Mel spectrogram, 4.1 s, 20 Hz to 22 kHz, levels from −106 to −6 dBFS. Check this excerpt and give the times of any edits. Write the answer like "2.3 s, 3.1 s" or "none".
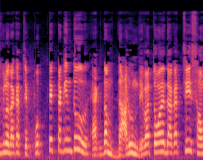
3.0 s

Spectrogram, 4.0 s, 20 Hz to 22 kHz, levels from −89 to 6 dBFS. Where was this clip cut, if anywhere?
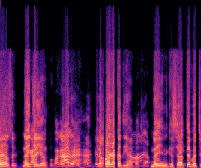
1.9 s

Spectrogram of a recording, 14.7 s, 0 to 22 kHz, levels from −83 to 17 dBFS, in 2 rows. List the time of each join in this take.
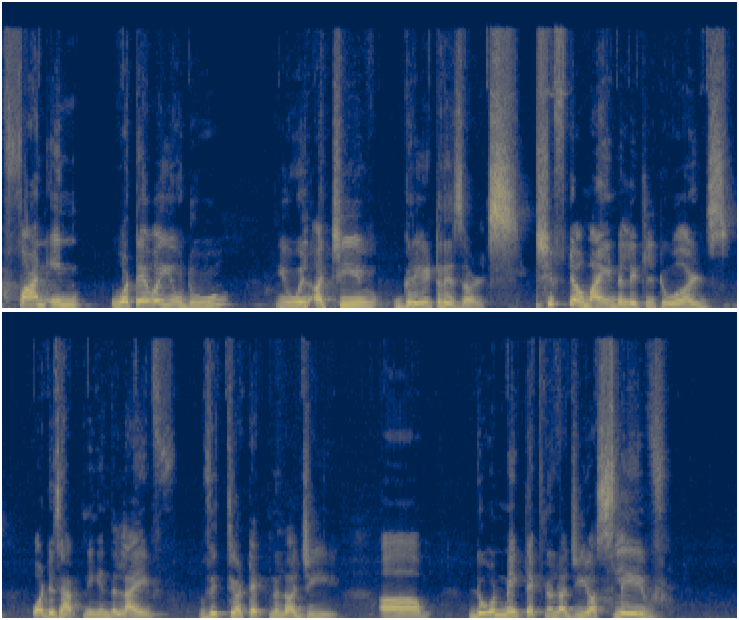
5.4 s

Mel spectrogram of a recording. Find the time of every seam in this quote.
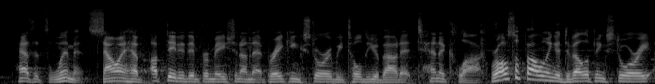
1.0 s, 4.8 s

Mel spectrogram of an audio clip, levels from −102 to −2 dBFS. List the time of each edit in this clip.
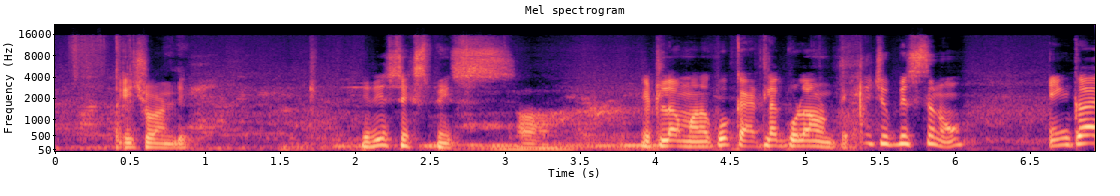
5.4 s

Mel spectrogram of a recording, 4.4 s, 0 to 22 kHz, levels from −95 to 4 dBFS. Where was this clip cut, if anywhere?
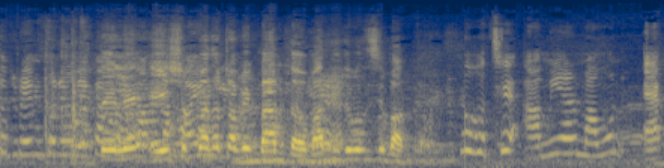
3.1 s

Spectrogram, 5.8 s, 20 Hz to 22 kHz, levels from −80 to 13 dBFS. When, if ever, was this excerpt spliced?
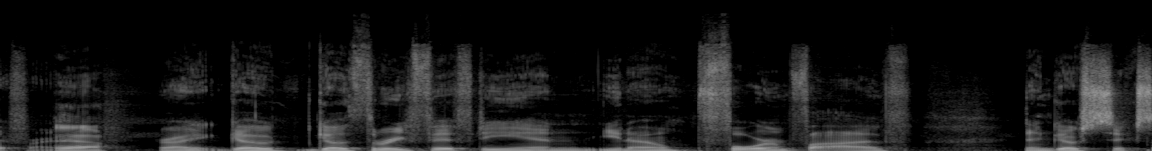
none

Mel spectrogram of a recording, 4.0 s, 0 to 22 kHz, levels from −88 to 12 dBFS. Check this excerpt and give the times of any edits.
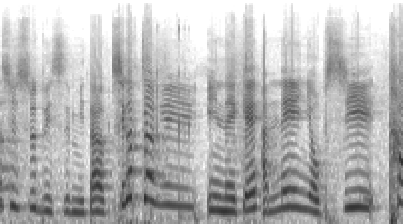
1.1 s, 2.6 s

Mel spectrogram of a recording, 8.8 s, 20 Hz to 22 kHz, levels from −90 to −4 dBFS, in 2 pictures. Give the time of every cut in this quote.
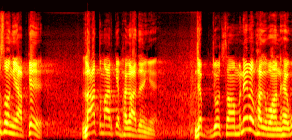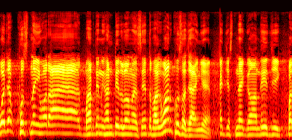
7.7 s

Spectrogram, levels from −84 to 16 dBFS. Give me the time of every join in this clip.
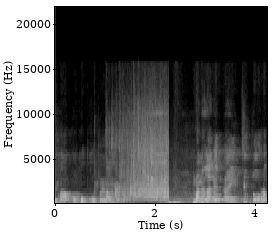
2.3 s

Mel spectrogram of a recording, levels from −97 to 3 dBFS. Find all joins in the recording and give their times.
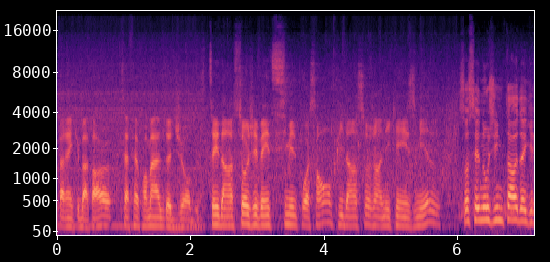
1.0 s, 2.1 s, 5.9 s

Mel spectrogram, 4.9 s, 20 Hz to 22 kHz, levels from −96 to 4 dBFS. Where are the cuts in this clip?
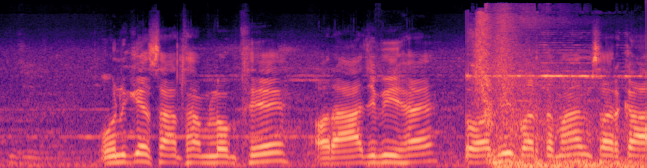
3.7 s

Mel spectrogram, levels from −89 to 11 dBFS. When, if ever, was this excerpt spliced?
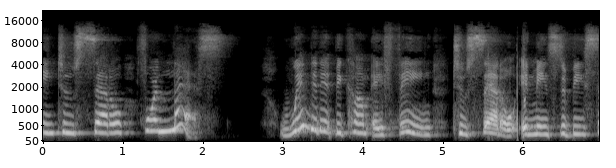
5.9 s

